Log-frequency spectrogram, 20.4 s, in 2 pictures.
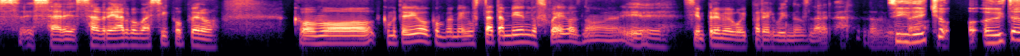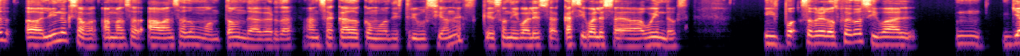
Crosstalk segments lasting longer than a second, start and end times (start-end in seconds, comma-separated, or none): none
